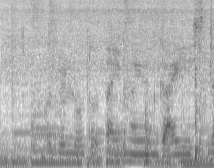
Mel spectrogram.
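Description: Chopped ginger sizzling in hot oil in a nonstick pan while a wooden spatula stirs it, under background music.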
